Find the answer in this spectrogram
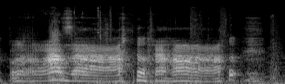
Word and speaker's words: Barraza: You gotta put that R. You gotta roll the R a little bit, apparently. Barraza.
